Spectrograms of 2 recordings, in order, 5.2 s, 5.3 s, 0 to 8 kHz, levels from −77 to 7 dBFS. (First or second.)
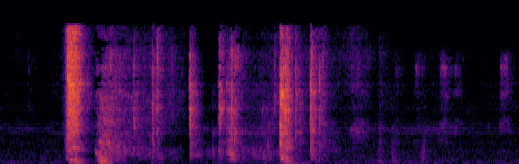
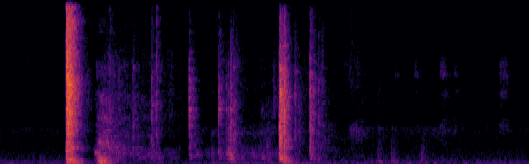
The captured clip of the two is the second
